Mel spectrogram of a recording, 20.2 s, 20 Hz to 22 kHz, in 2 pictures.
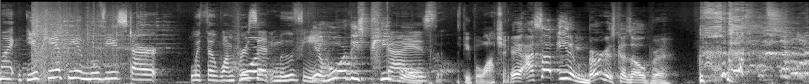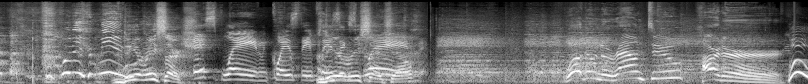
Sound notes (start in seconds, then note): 8.8 everyone laughs; 15.6 dramatic music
